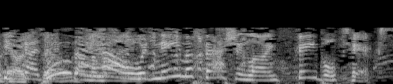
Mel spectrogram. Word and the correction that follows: Fabletics: It's like lettuce, like athletics, and it's fab. Fabletics.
